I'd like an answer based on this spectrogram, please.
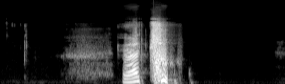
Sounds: Sneeze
